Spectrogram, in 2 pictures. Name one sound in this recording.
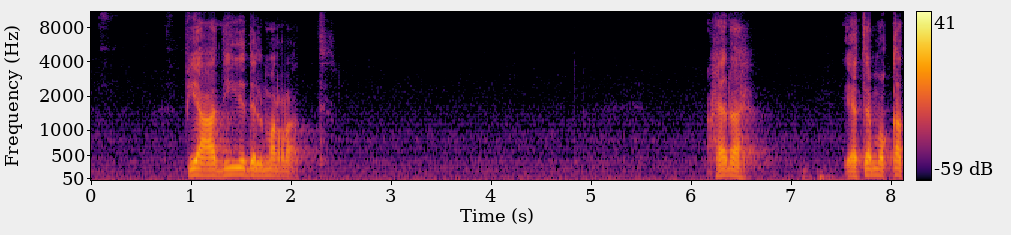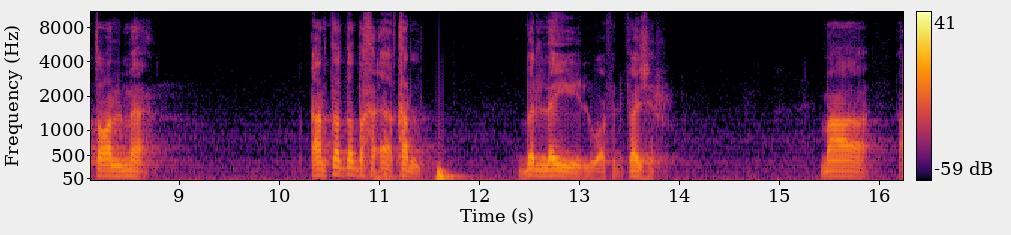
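An elderly man speaks slowly and formally into a microphone, with long pauses.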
